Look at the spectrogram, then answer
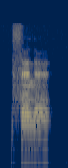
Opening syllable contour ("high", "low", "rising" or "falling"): high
